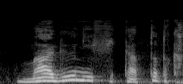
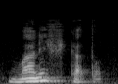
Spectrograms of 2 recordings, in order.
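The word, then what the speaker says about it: Magnificat: これのラテン語がマニフィカット、マグニフィカットと書きますけれども、教会のラテン語ではこの G の音を発音しないので、マニフィカットと言いますけれども、でここから英語のマグニファイという言葉が生まれましたね。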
